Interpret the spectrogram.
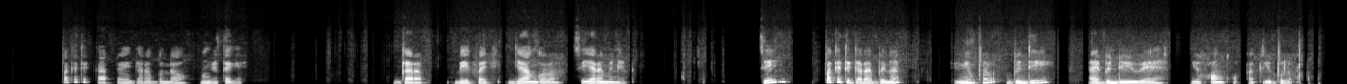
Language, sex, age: Wolof, female, 25-35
